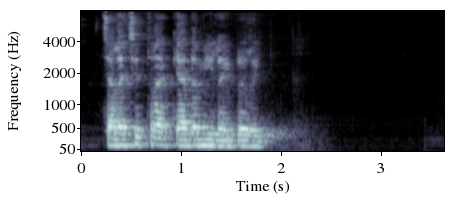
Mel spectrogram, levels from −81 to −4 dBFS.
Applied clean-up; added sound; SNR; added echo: neural separator model SepFormer DNS4.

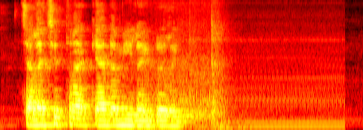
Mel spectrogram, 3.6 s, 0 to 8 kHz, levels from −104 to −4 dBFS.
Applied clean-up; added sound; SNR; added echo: none; Engine / Mechanisms; 16 dB; reverberation time 0.3 s.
